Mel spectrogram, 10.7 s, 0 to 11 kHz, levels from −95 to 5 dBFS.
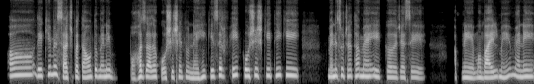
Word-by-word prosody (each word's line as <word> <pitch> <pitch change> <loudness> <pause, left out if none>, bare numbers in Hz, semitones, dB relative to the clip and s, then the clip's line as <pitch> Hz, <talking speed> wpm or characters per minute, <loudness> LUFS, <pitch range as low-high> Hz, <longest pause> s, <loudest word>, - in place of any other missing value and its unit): अ, 230 -2 0 0.5
देखिए 235 +4 0
मैं 285 +1 +2
सच 185 -6 +2
बताऊँ 195 0 +1
तो 225 - -1
मैंने, 210 +1 +1 0.4
बहुत 180 +7 +1
ज़्यादा 205 0 +2
कोशिशें 195 0 0
तो 195 - -5
नहीं 165 +4 0
की, 210 +1 -2
सिर्फ 225 +1 0
एक 255 +1 +2
कोशिश 230 0 +3
की 240 - +2
थी 250 +1 +2
कि 245 -2 +1 0.6
मैंने 215 +1 +3
सोचा 225 -1 -2
था, 235 - +2
मैं 220 -1 +3
एक 205 -3 -2 0.2
जैसे, 180 -2 -5 0.6
अपने 180 -1 -1
मोबाइल 180 +2 +2
में 200 +4 -1
मैंने 215 -4 0
210 Hz, 165 wpm, -21 LUFS, 185-230 Hz, 0.6 s, कोशिश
